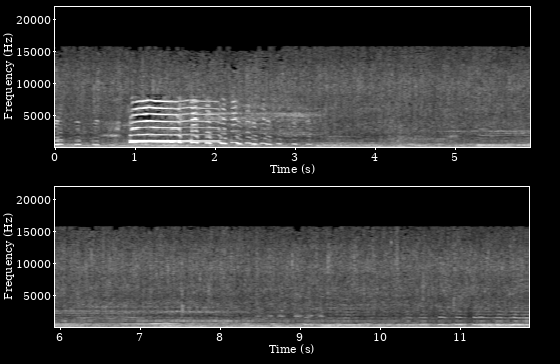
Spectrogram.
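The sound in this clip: Heavy rain pours down in a steady, dense hiss throughout, with a brief, high, wavering tone near the start.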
